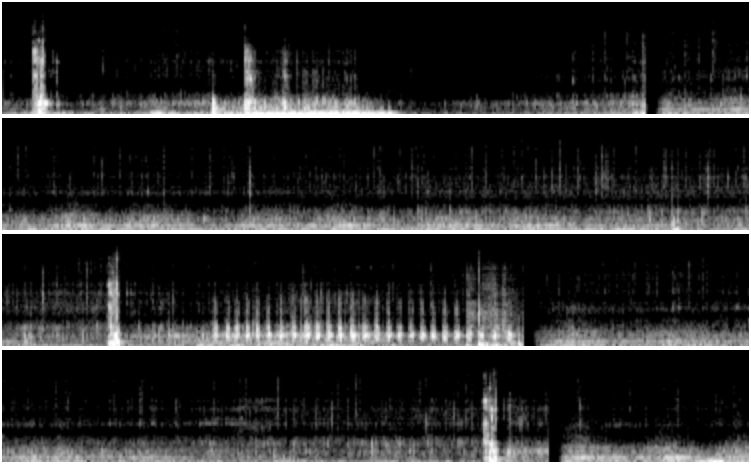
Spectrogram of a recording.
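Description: Underwater sound picked up by a camera in a housing on a night dive: a steady low hum with sharp clicks near the start, about sixteen seconds in and near the end, a loud rumbling stretch in the first few seconds, and a buzzing, pulsing stretch in the middle.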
